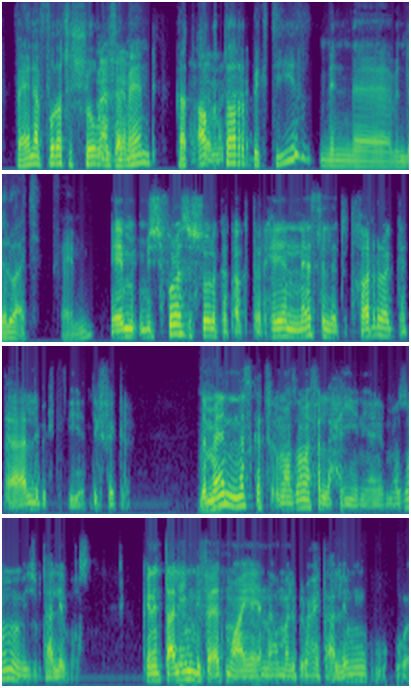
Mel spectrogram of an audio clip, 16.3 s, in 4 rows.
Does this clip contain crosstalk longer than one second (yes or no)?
yes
